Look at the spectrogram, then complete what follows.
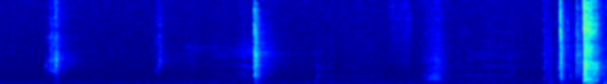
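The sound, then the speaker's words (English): A match is scraped repeatedly against a worn, rubbed-out striker strip: several brief, dry scratches at uneven intervals, ending in a louder, rapid flurry of strikes, with a faint hum. “I think that strip's rubbed out too.”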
